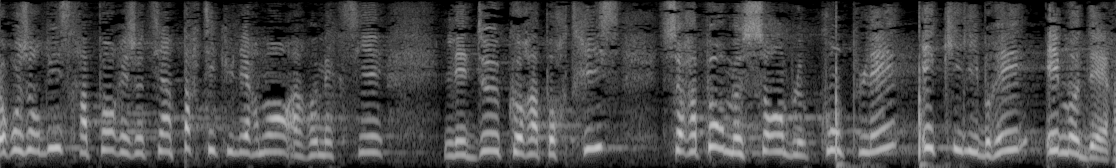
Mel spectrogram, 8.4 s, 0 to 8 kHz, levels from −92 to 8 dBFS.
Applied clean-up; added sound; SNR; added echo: none; Tap / Hammer; 9 dB; none.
